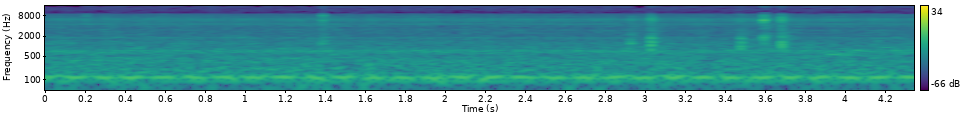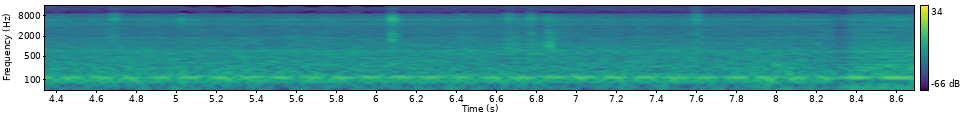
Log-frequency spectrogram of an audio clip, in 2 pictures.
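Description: Small plastic clicks and rustles sound as cables are handled.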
